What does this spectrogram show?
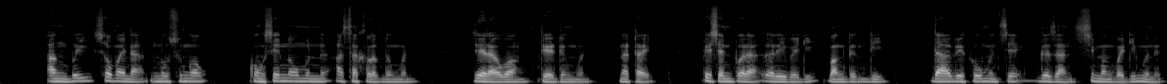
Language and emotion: Bodo, sad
